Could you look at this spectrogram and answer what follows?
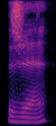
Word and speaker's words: Ж: Z like in garage.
